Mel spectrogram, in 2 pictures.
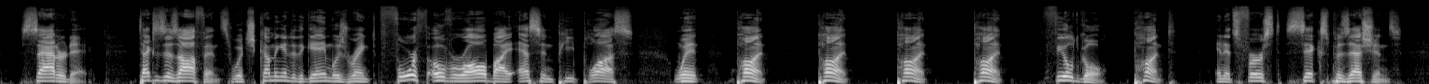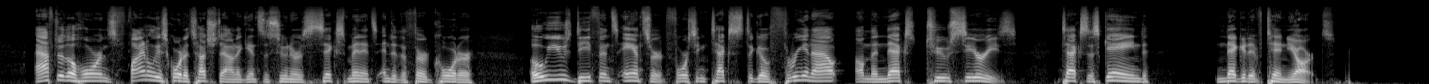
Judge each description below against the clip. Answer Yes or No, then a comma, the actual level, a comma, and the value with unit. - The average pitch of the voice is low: No, medium, 145 Hz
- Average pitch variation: Yes, average, 4.8 semitones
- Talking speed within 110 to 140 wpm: Yes, slow, 135 wpm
